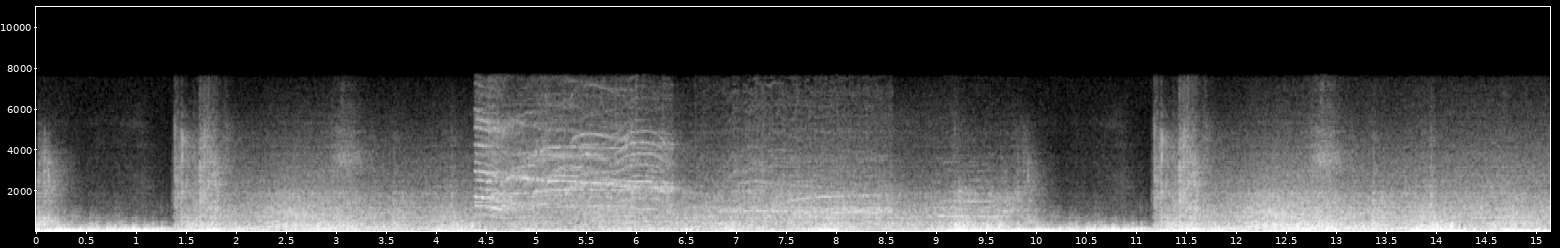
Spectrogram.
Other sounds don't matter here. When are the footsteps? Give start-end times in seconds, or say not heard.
not heard.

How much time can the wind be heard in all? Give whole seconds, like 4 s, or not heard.
15 s.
